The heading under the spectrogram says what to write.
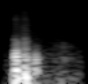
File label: Bodymovement Fall Light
